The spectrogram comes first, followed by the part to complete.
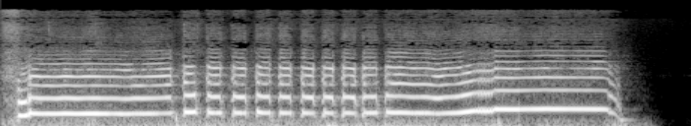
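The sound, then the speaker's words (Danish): A man at a protest, a Trump supporter alleging election fraud, blows a horn loudly: one long blast, then about ten quick staccato bursts, then a sustained note that bends slightly upward before stopping abruptly. No one speaks. “Jeg har faktisk øh, lyden af det ved, hvor Du har optaget øh, det til os, øh, Emil Jørgensen.”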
